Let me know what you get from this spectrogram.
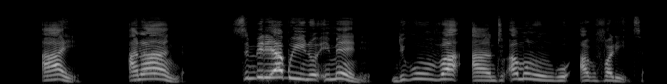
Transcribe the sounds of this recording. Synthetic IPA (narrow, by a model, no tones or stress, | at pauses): aːjɛ̰ | anaːŋɡa | simbiɾijaɓwinɔʔimɛnɛ̰ | ndikuɱvaːntʰuʔamuluŋɡuakufalḭːt͡sḁ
